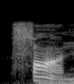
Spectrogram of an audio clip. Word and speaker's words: fawn: First up, we have the word fawn instead of faun. Okay, this is only an ah sound there in the middle.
